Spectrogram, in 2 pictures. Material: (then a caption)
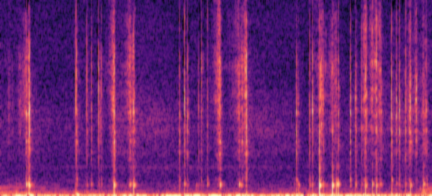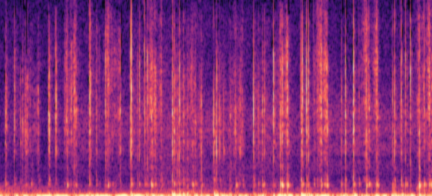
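Paper. An empty, hollow pink-and-white disposable paper cup is held in hand beside a binaural microphone and tapped quickly with the fingertips. The result is a steady patter of short, dry, clicky taps with a soft low thud under brief bright ticks, each dying away almost at once.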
